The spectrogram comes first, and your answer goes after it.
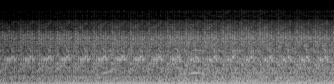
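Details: Ford F-550 4x4 with 7.3 diesel and 6-speed manual, idling in neutral at first start: steady, even diesel clatter with a smooth low drone and no odd knocks. Healthy idle; the oil cap blowby check afterwards showed only slight steam and no rattling.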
